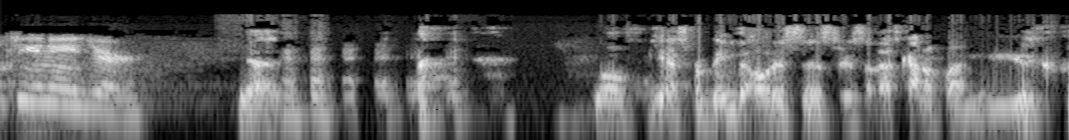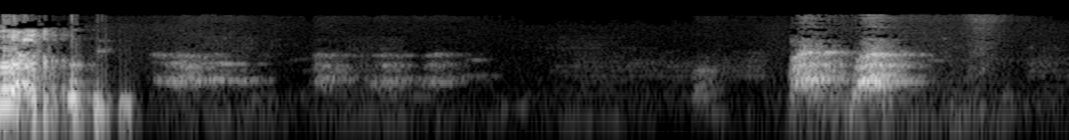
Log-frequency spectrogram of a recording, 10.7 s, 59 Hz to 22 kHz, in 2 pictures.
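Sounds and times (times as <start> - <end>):
speech: 0.1 - 6.0
laughter: 1.2 - 6.0
dogs barking: 6.1 - 7.7, 9.3 - 10.1.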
